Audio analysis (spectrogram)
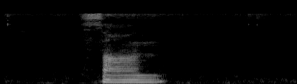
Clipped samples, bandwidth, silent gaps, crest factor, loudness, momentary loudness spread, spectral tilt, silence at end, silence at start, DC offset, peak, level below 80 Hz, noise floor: under 0.1%; 12 kHz; none; 22 dB; -33 LUFS; 25 LU; -5.5 dB/octave; 0.45 s; 0.05 s; under 0.1%; -14 dBFS; -64 dBFS; -64 dBFS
